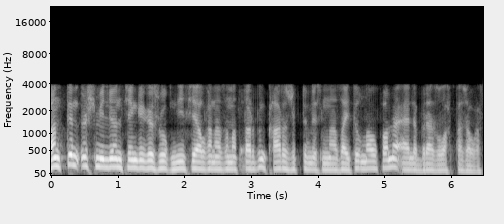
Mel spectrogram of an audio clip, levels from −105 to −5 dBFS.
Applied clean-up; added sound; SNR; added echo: neural mask model Resemble Enhance denoiser.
